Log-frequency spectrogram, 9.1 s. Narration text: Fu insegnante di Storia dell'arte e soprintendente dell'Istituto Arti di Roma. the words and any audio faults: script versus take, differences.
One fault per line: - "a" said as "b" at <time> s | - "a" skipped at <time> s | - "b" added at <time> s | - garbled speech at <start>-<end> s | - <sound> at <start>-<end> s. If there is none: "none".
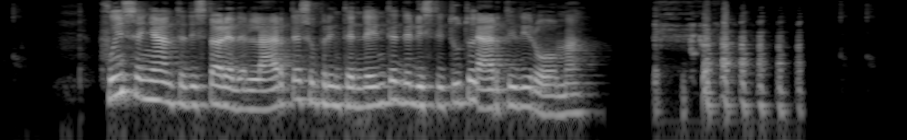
- laugh at 6.5-8.1 s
